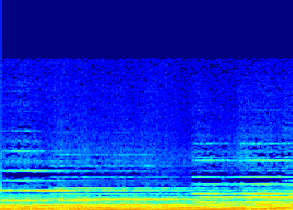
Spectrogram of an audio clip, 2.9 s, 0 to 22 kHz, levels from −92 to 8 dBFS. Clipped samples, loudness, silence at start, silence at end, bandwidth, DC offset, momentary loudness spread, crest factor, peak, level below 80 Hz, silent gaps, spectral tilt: under 0.1%; -19 LUFS; 0 s; 0 s; 7.4 kHz; under 0.1%; 2 LU; 12 dB; -6 dBFS; -32 dBFS; none; -8.5 dB/octave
